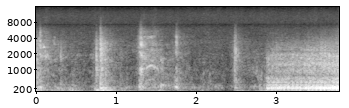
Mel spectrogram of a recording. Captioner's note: Mary coughing; airplane motor revving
